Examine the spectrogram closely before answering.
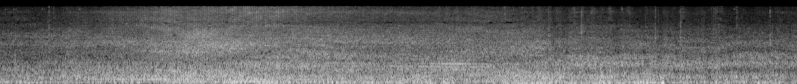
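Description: A motor vehicle passing close by: engine and tyre noise build to a peak about two seconds in, then ease off.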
